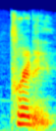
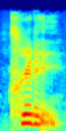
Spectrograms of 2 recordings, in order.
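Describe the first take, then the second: The two takes are said the same way.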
